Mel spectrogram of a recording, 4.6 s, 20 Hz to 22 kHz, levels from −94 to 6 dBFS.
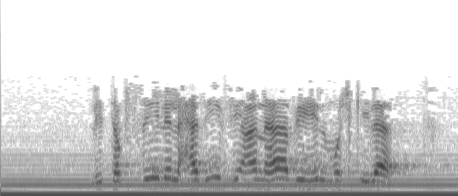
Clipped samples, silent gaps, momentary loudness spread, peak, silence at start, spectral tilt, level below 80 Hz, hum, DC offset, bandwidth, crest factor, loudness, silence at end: under 0.1%; none; 6 LU; -12 dBFS; 0 s; -11 dB/octave; -28 dBFS; none; 0.3%; 3.8 kHz; 16 dB; -30 LUFS; 0 s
